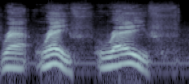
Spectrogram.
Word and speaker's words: Ralph: Silent L in Ralph. Ralph. No, there's not a... How do you pronounce Ralph? I pronounce it with an L.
